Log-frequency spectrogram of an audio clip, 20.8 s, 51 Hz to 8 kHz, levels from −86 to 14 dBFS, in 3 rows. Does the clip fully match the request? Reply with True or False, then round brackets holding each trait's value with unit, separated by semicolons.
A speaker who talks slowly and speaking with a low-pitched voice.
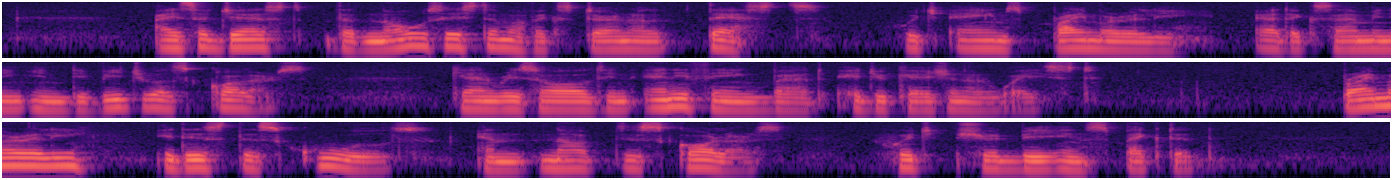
True (100 wpm; 120 Hz)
